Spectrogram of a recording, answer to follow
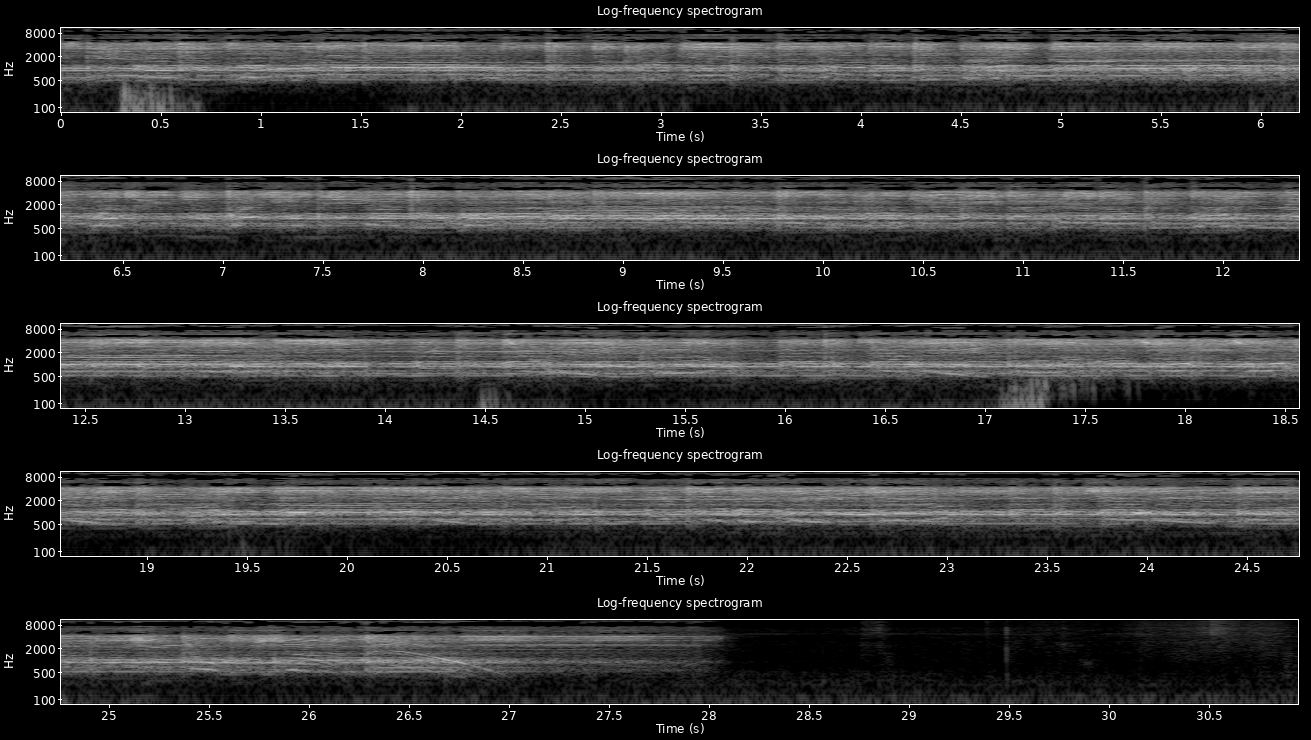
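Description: Animated plush mummy toy playing its song, a synthetic singing voice over music, through a small built-in speaker that sounds thin and tinny. The song stops about two seconds before the end.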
